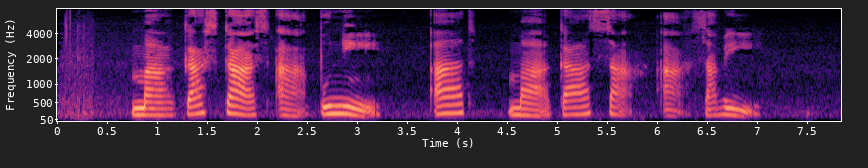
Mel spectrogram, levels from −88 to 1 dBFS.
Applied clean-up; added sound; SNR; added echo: none; none; none; none.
